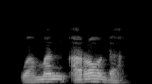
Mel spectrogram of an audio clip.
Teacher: Dibaca waman karena ada nun mati bertemu dengan hamzah, ya, atau alif, dibaca waman aroda, ya, jelas. Bukan dibaca samar juga wamang, salah. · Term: izhar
